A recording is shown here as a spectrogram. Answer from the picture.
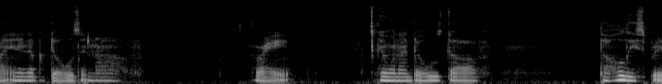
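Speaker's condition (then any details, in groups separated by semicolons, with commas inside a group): No condition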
